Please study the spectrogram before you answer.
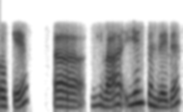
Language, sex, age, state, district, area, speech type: Kannada, female, 18-30, Karnataka, Mysore, urban, conversation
